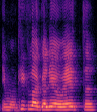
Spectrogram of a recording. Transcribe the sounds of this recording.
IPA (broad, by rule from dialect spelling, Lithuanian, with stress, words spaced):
ɪ moːˈkʲiːklˠɑː ɡɐˈlʲeːjɛʊ ˈɛɪt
